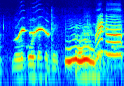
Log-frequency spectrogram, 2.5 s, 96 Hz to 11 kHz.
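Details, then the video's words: Pet parrot over 25 years old in a Konkan village mimics a human voice: a whistled rising-falling phrase, then lower voice-like syllables sliding up into a rich, harmonic-laden tone. "My Village Parrot🐦 Voice so Amazing"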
